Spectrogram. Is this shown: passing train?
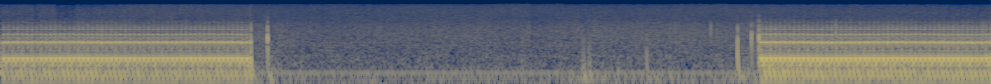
no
